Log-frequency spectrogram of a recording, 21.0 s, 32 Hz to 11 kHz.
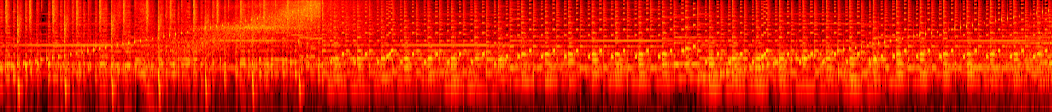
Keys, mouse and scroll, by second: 0.1 middle click, 0.7 s, 2.7 middle click, 3.4-3.8 scroll up 2, 3.8-6.1 middle drag, 6.1-12.4 drag, 13.2-17.0 drag, 17.0-18.5 middle drag, 18.5 click, 18.9 scroll up 1, 19.1 right click, 19.4-19.8 middle drag, 19.8-20.1 scroll down 2, 20.1-21.0 middle drag.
